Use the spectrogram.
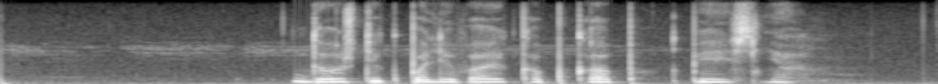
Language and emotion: Russian, sad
